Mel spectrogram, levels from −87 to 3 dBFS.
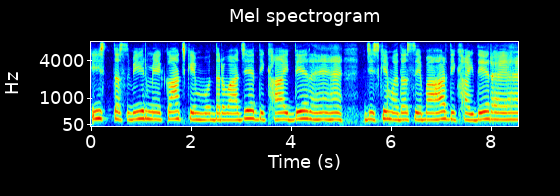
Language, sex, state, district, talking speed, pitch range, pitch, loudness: Hindi, female, Jharkhand, Garhwa, 125 wpm, 235-255 Hz, 240 Hz, -15 LUFS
